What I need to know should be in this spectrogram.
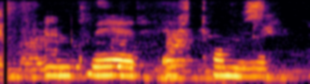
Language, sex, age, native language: Icelandic, female, 7, Icelandic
